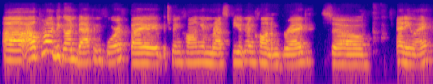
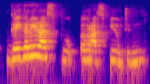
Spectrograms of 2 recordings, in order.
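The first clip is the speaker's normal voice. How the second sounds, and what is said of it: Attempted Russian accent. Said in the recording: “That's my attempt at a Russian accent.”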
